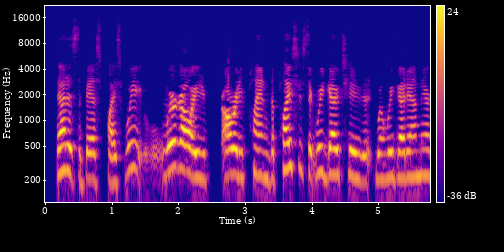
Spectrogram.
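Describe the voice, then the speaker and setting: Speaking in a Southern US accent with hardly any pauses, a woman keeps her fairly high-pitched voice fairly even in intonation. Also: moderate pace. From South Carolina. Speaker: livestream co-host. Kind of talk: casual chat.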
